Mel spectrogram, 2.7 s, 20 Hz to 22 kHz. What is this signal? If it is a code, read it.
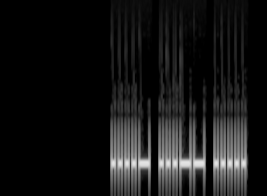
Morse code, heard as a keyed tone, about 34 wpm, 700 Hz. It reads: 435
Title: Common Cut Numbers - 3-Digit 35wpm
